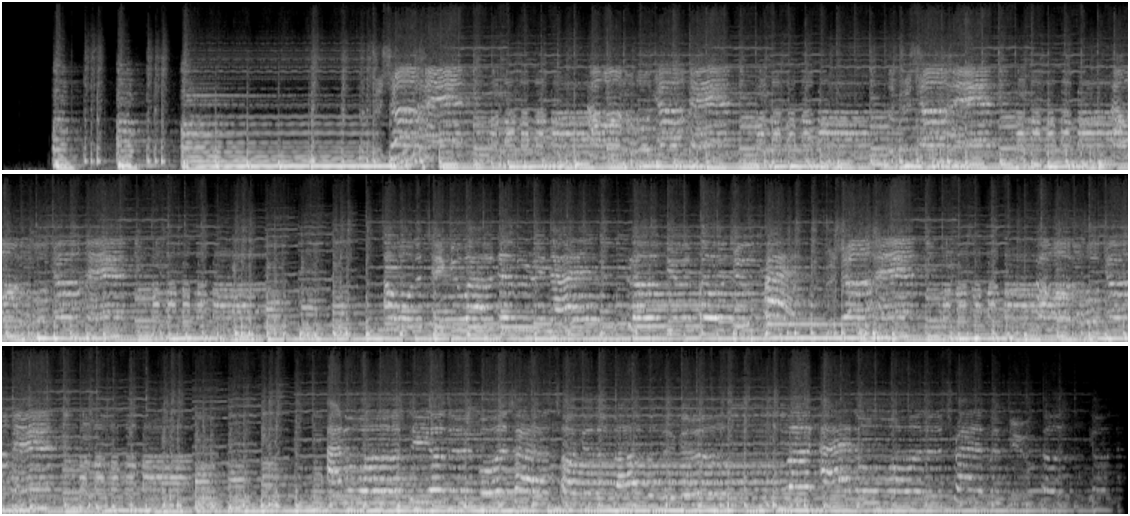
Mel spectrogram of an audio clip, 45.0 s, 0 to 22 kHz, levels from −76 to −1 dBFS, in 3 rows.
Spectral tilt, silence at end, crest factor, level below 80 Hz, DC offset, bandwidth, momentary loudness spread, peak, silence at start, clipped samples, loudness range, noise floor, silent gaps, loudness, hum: -6 dB/octave; 0.25 s; 14 dB; -26 dBFS; under 0.1%; 20 kHz; 5 LU; -2 dBFS; 0.65 s; under 0.1%; 2 LU; -56 dBFS; none; -16 LUFS; none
